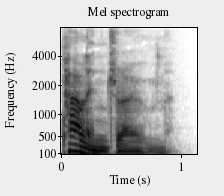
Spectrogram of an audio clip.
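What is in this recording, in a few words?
"palindrome", British English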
